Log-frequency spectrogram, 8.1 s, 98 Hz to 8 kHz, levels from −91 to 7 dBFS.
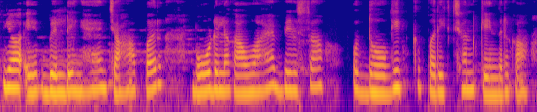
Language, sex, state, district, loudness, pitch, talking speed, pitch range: Hindi, female, Jharkhand, Palamu, -16 LUFS, 230 Hz, 110 wpm, 215-250 Hz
